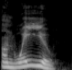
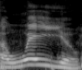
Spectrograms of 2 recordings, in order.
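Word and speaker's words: Onwenu: And on, I guess it's pronounced Onwayu. That's how it's pronounced. Onwayu. Yeah. – That's what I heard this week. It's pronounced Onwayu.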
